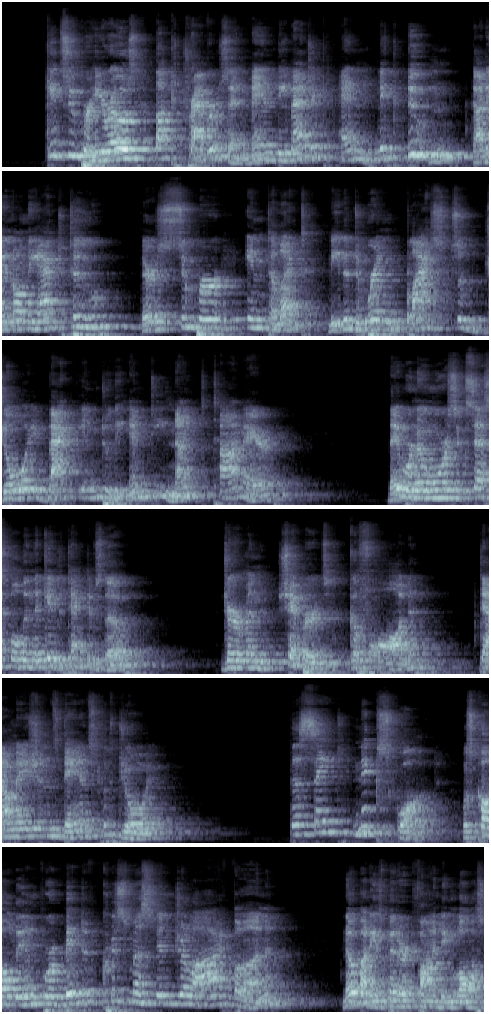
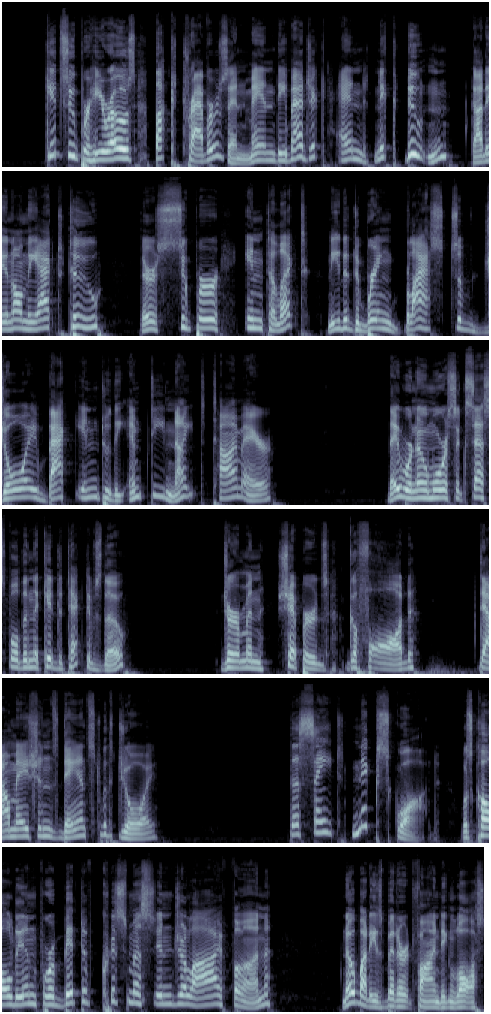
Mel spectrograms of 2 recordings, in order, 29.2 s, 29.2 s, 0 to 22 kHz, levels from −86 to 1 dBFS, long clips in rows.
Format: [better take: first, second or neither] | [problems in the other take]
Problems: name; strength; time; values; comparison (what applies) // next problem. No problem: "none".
second | off-mic speech; far // room echo; noticeable; dies away in 0.6 s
